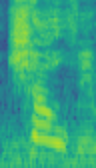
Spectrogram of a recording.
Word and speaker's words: Chauvin: a newscast to say his last name was chauvin i say try you then i pronounce it how i see it but she said derek chovin but we're gonna call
